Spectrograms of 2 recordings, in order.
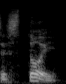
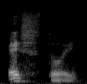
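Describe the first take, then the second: First: The stress is on the last syllable. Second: The stress is on the first syllable. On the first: The speaker calls it right. "The accent's on the ending" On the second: The speaker calls it wrong. "it's not estoy"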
